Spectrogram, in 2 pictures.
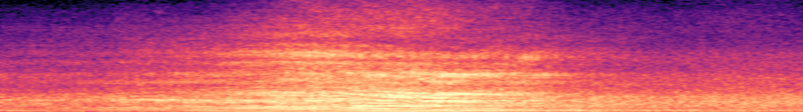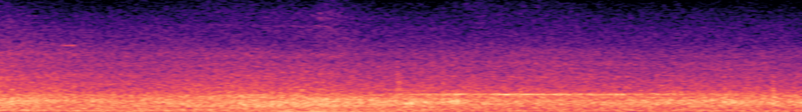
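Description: Cars pass by steadily on a street outdoors.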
